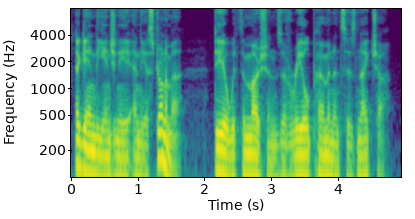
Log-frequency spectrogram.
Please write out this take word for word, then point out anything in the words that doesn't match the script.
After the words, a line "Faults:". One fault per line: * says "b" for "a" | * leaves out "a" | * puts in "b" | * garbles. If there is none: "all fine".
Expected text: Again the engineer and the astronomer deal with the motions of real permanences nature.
Again the engineer and the astronomer deal with the motions of real permanences nature.
Faults:
all fine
